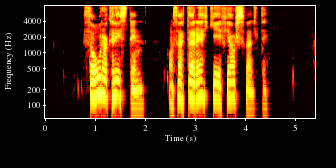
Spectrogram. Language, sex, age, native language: Icelandic, male, 30-39, Russian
